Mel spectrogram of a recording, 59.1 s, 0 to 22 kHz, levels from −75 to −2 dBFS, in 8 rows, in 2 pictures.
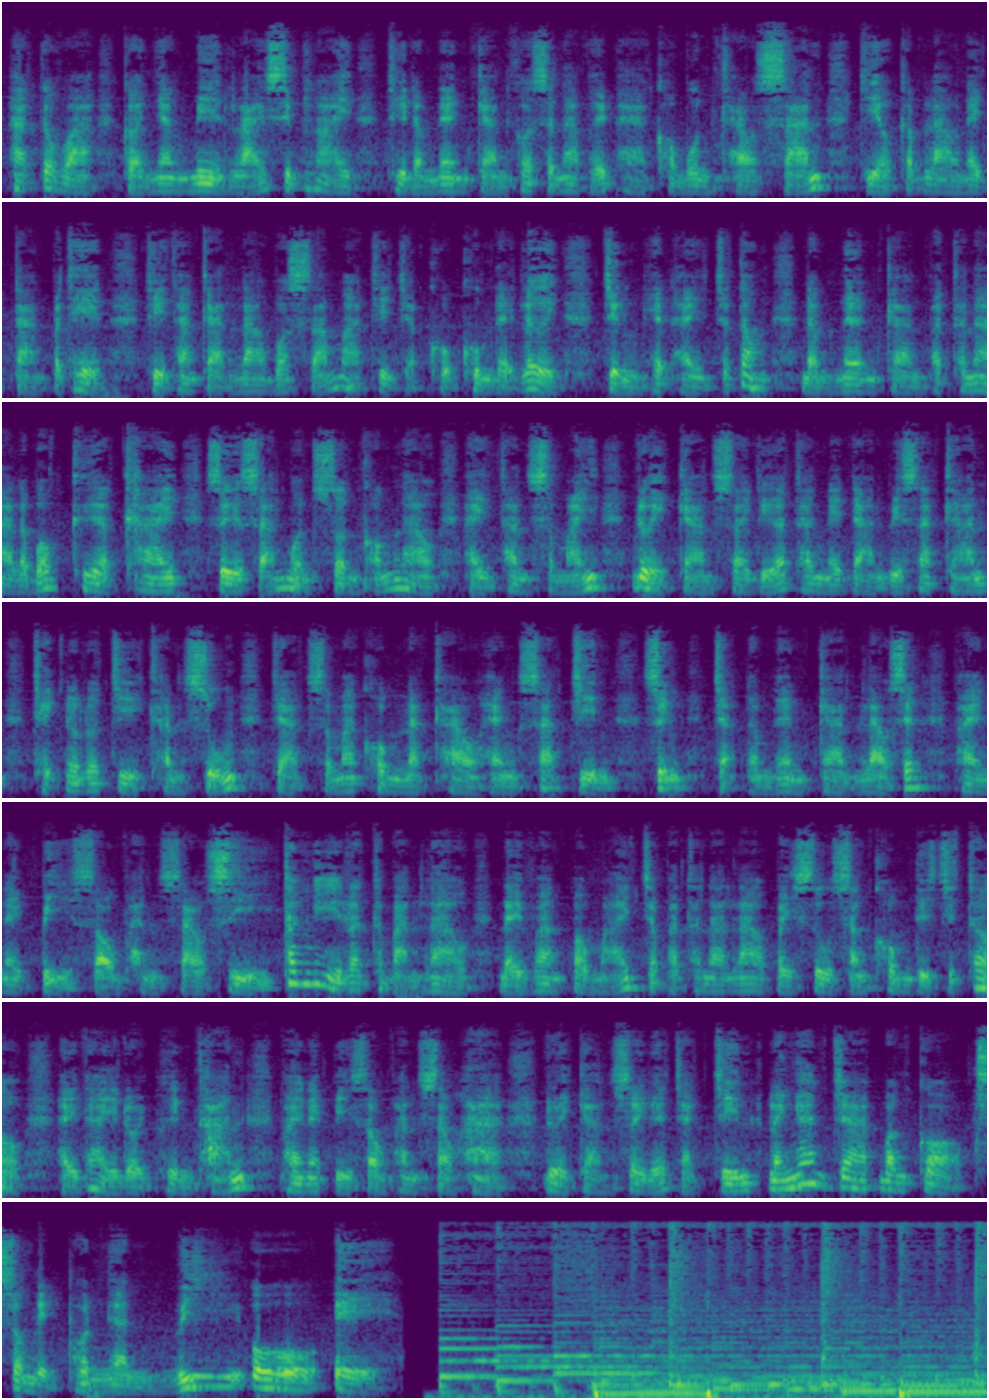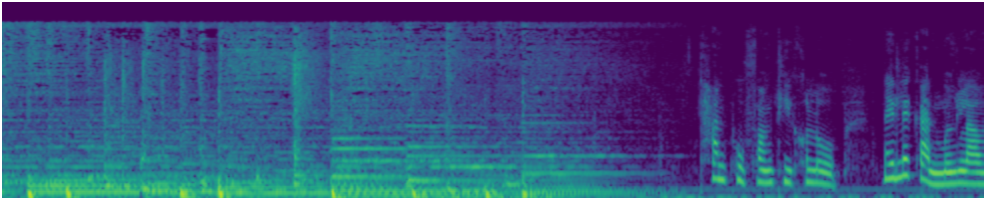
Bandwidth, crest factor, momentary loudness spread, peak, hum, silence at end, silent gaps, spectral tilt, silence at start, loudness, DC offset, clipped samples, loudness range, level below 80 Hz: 15.5 kHz; 20 dB; 8 LU; -4 dBFS; none; 0 s; none; -3.5 dB/octave; 0.05 s; -23 LUFS; under 0.1%; under 0.1%; 4 LU; -36 dBFS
